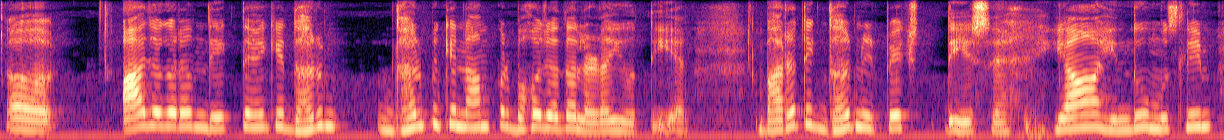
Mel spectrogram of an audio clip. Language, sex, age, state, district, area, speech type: Hindi, female, 30-45, Rajasthan, Jodhpur, urban, spontaneous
